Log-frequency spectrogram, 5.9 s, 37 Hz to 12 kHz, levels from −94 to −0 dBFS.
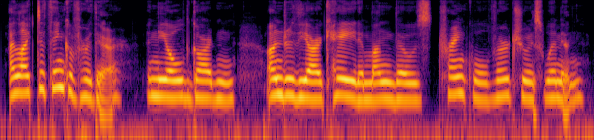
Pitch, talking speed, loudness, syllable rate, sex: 220 Hz, 190 wpm, -17 LUFS, 5.6 syllables/s, female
